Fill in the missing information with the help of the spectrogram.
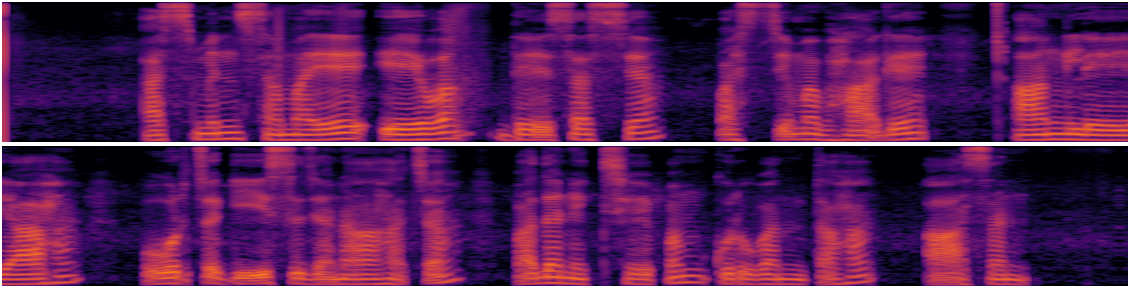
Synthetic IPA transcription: ɐsminsɐmɐjeːʔeːʋɐd̪ḛːsɐsjɐ | pɐst͡ʃimɐbʱa̰ːɡeː | aːŋleːjaːɦɐ̆ | puːɾt͡ʃɐkiːsd͡ʒɐ̰naːɦɐt͡ʃɐ | pɐ̰d̪ɐnikʂeːpɐmkuɾʋɐnt̪ɐɦɐ̆ | a̰ːsɐn

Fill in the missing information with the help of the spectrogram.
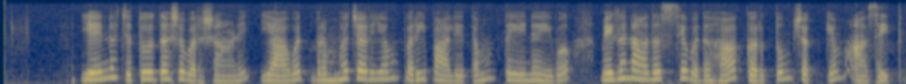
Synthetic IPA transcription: jeːnɐt͡ʃɐt̪uɾd̪ɐʃɐʋɐɾʂaːɳejaːʋɐt̪̚bɾɐmɦɐt͡ʃɐɾjɐmpɐɾipaːljɐt̪ɐmt̪eːnɐjʋɐmeɡʱɐnaːd̪ɐsjɐʋɐd̪ɐɦaːkɐɾt̪umʃɐkjɐmaːsit̪

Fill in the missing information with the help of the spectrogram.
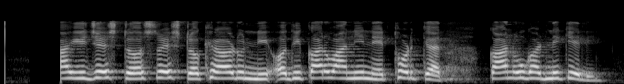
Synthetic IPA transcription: aɦiːd͡ʑeʂʈəɕɾeʂʈəkʰeɭaɽunːiːʔəd̪ʱikaɾʋaninet̪ʰoɽkjat̪̚kanuɡʱaɽniːkeliː

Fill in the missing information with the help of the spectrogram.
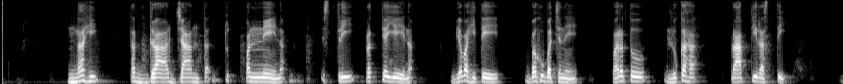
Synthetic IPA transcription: nɐɦi | t̪ɐd̪ɾaːd͡ʒaːnt̪ɐt̪ut̪̚pɐnːeːnɐ | st̪ɾiːpɾɐt̪jɐjeːnɐ | ʋjɐʋɐɦit̪eː | bɐɦubɐt͡ʃɐneː | pɐɾɐt̪oː | lukɐɦɐ̆ | pɾaːp̚t̪iɾɐst̪i

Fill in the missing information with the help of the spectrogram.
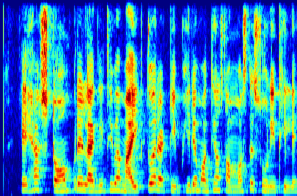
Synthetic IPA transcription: eɦasʈɔmpɾelaɡit̪ʰibamajkɔd̪waɾaʈibʱiɾemɔd̪ʱjɔsɔmːɔst̪esuɽ̃it̪ʰile

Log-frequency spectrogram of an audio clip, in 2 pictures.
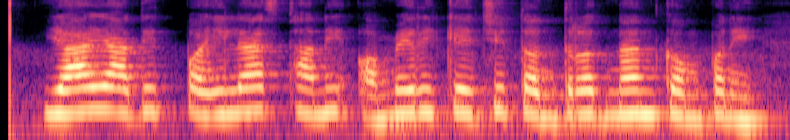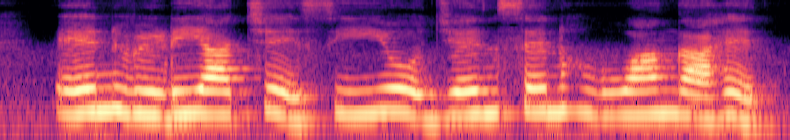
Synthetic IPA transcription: jajad̪iːt̪̚pəɦiljast̪ʰaniːʔəmeɾiket͡ɕiːt̪ənt̪ɾəd̪nankəmpəniː | enʋiɽiat͡ɕesiod͡ʑensenɦɦuãŋɡaɦet̪̚

